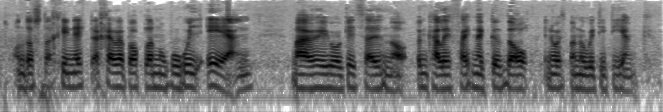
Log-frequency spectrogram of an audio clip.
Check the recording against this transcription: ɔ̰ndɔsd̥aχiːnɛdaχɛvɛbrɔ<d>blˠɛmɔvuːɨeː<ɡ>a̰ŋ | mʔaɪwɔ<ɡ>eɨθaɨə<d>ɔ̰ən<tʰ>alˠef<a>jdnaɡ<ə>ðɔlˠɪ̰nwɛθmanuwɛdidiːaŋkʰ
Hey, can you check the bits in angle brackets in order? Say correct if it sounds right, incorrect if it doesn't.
incorrect: none, incorrect: none, correct, incorrect: n, incorrect: kʰ, correct, correct

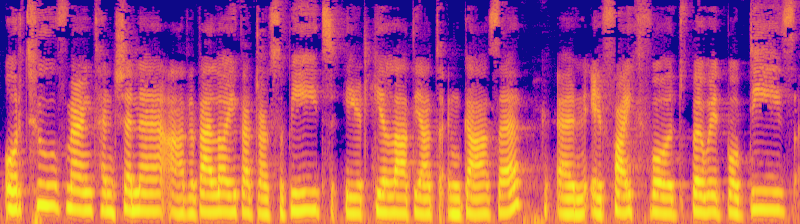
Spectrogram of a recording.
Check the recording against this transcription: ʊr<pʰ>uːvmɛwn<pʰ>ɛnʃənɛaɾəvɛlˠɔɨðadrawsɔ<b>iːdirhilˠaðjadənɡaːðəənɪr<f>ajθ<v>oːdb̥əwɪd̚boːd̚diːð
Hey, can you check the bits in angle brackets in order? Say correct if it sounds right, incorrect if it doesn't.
incorrect: tʰ, incorrect: tʰ, correct, correct, correct

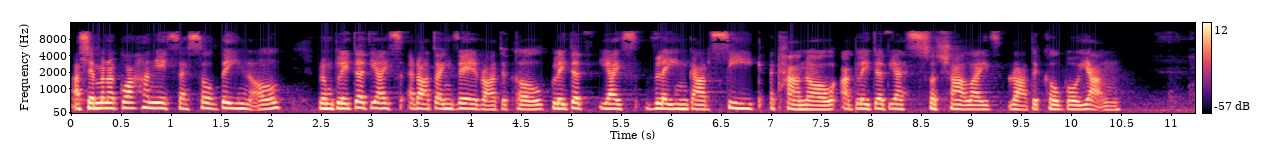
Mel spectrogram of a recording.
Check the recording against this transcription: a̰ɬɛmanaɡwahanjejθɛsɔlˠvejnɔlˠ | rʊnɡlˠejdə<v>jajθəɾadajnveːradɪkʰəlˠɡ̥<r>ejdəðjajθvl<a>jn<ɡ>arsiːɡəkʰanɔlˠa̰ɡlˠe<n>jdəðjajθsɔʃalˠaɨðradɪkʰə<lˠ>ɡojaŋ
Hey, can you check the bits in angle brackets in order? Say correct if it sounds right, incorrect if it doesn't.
incorrect: ð, incorrect: l, incorrect: e, correct, incorrect: none, correct

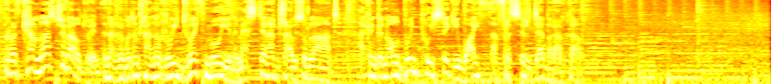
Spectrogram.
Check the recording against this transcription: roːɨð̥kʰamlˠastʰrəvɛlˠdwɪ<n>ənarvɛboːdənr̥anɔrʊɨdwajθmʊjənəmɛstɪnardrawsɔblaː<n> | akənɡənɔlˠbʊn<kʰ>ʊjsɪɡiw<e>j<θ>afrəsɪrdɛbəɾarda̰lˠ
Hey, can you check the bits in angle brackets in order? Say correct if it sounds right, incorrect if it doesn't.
correct, incorrect: d, incorrect: pʰ, incorrect: a, correct

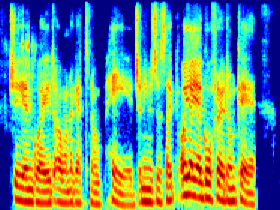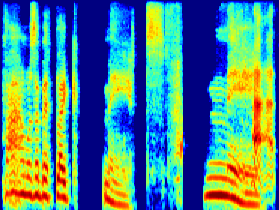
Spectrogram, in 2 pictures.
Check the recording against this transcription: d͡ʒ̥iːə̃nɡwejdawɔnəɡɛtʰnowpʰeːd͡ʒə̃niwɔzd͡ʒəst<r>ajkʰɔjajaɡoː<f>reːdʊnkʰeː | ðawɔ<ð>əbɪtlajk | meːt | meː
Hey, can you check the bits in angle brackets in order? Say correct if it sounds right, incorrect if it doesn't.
incorrect: l, correct, incorrect: z

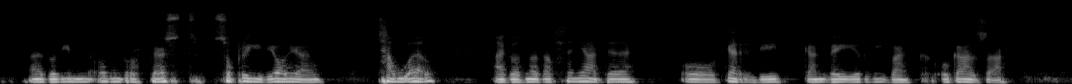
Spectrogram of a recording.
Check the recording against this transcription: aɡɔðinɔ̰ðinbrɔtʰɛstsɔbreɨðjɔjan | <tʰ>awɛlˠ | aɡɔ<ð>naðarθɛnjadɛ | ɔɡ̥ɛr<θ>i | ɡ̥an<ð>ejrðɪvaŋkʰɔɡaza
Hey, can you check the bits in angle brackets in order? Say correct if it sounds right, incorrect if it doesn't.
correct, correct, incorrect: ð, incorrect: v

